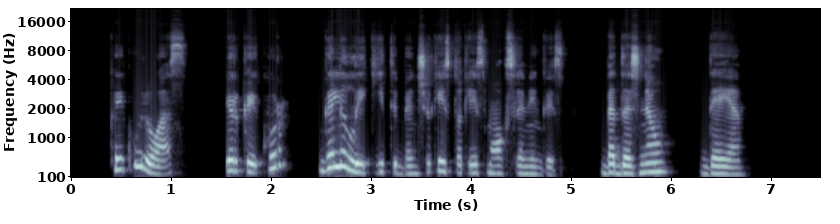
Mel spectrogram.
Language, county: Lithuanian, Tauragė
